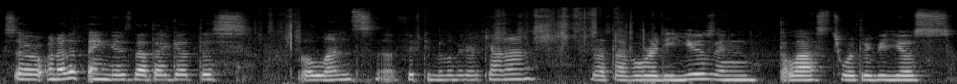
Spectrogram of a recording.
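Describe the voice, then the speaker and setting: A young woman with a Romanian accent, a native Romanian speaker, chatting casually in a home vlog and often pausing to search for words. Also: medium pitch, level tone, a little mellow, slight background noise, poor audio. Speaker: vlogger.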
